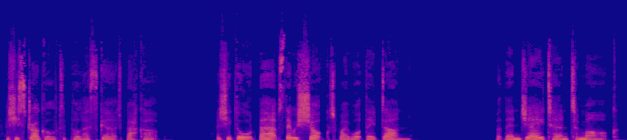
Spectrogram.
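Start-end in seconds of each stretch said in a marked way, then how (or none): none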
